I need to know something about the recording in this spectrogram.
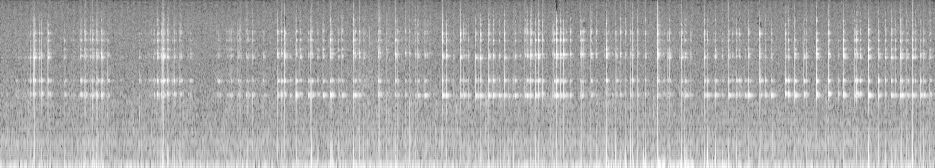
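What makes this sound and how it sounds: Fingers tap rapidly on a green textured-glass spray bottle bought for spraying the kitchen counters. Dense, bright glassy clinks and light rattles carry a high ringing tone, and each tap dies away almost instantly.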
